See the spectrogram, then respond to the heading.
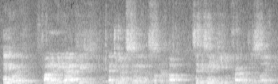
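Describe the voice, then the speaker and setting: A man as a quick resolute brother. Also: medium pitch, fairly even intonation, mellow, slight background noise, close to an everyday voice. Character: brave brother offering himself as slave. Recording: echoey hall, distant mic.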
